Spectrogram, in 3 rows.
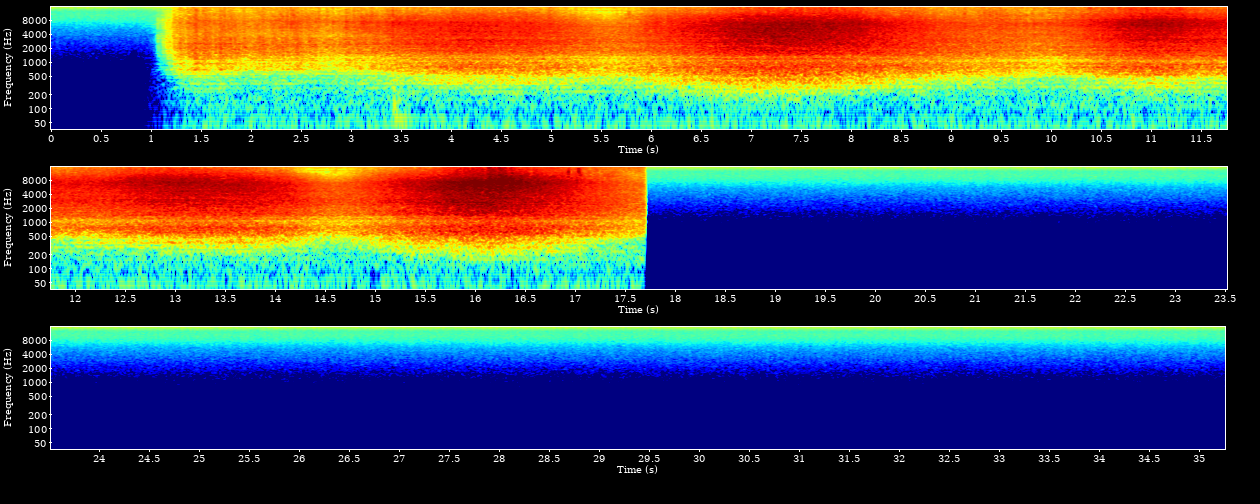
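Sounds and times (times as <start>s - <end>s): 
ocean drum: 1.2s - 17.7s.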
